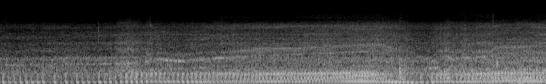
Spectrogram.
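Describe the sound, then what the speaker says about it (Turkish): Motorcycles passing on a road, a loud close engine drone with rising revs and a steady rough throb that swells and holds throughout, with traffic rumble underneath. "Her yerde motor var ya."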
